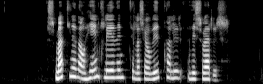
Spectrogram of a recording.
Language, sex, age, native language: Icelandic, female, 50-59, Icelandic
